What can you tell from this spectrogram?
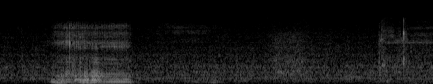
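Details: Pet dog snoring while half awake: a short, rattly snorting breath, then quiet breathing and a faint second snuffle: snoring.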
